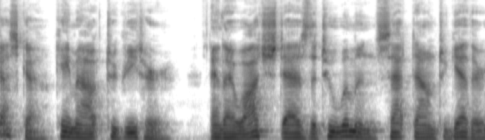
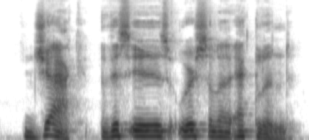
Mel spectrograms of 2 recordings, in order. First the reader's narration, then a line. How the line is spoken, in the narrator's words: she said evenly to me in English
